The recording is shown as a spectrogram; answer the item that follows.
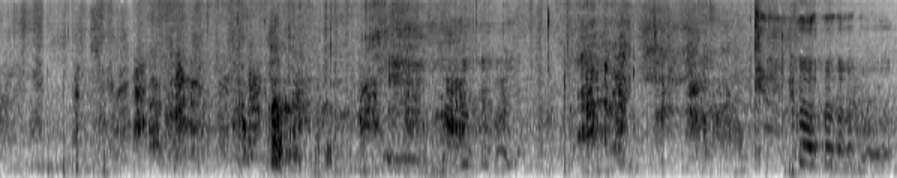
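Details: Male Boxer dog playing with a female playmate outside Landskrona, Sweden: a steady run of panting breaths mixed with short thin whining squeaks and scuffling noises throughout.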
